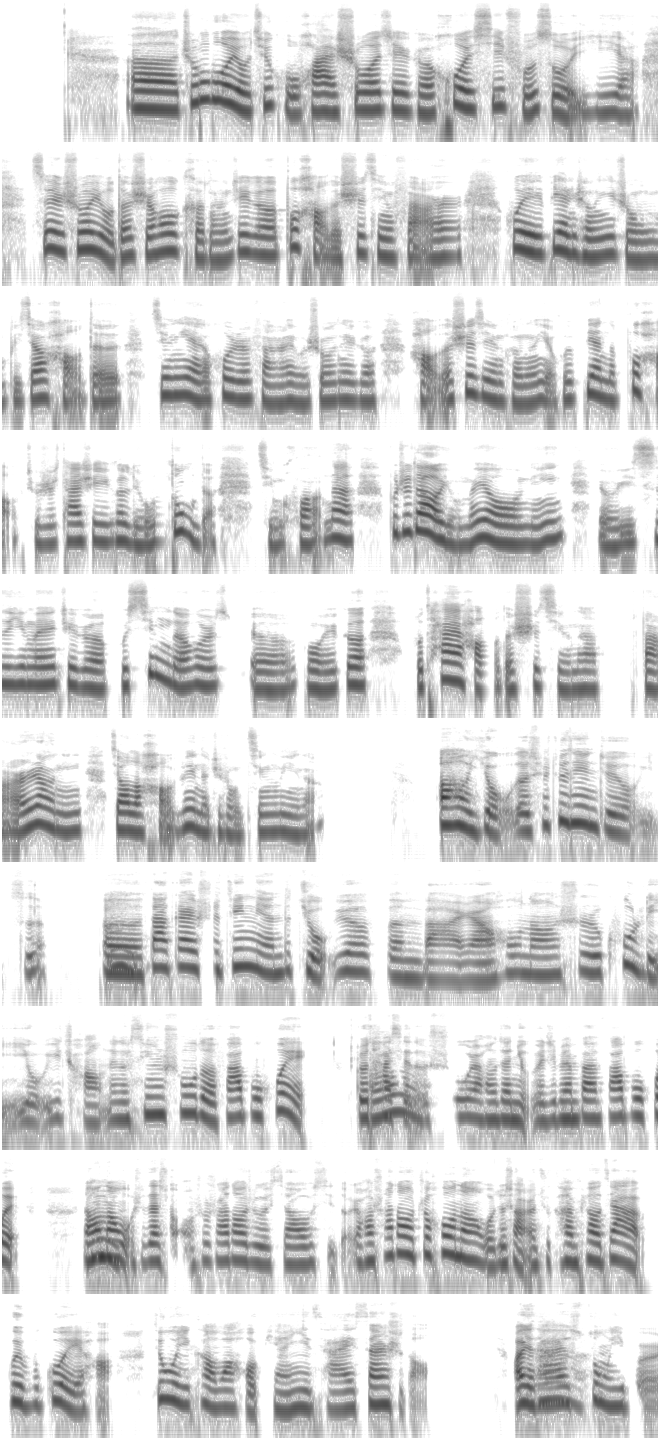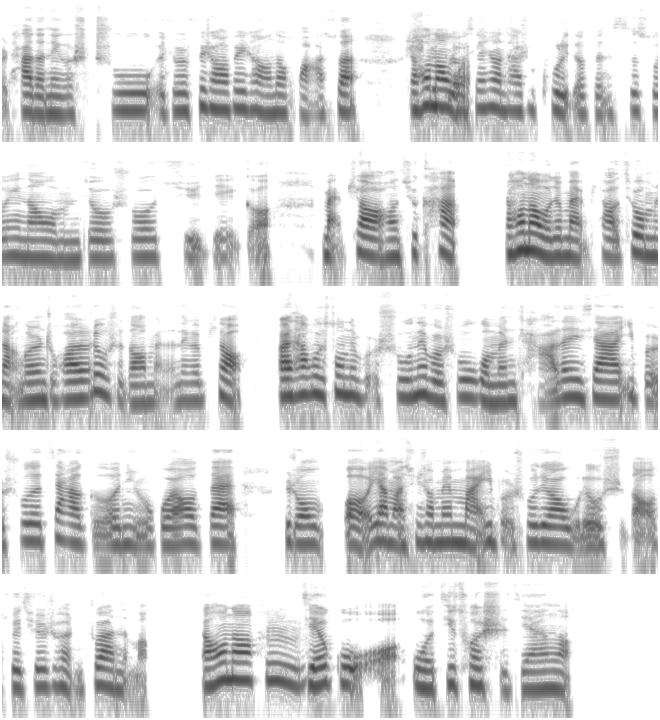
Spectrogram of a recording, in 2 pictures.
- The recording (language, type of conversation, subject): Chinese, podcast, 有没有过一次错过反而带来好运的经历？
- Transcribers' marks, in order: other background noise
